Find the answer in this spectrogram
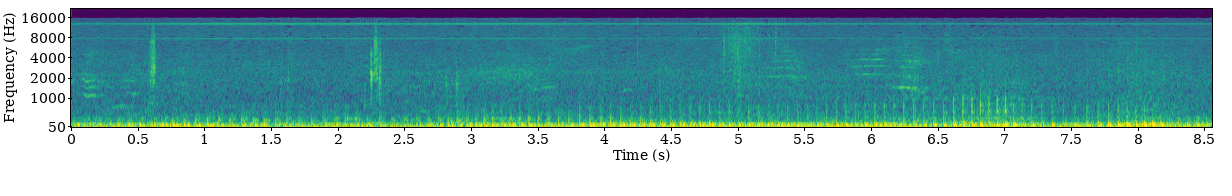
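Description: A small engine running steadily with a low, even hum, with a couple of sharp clicks and faint voices in the background.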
